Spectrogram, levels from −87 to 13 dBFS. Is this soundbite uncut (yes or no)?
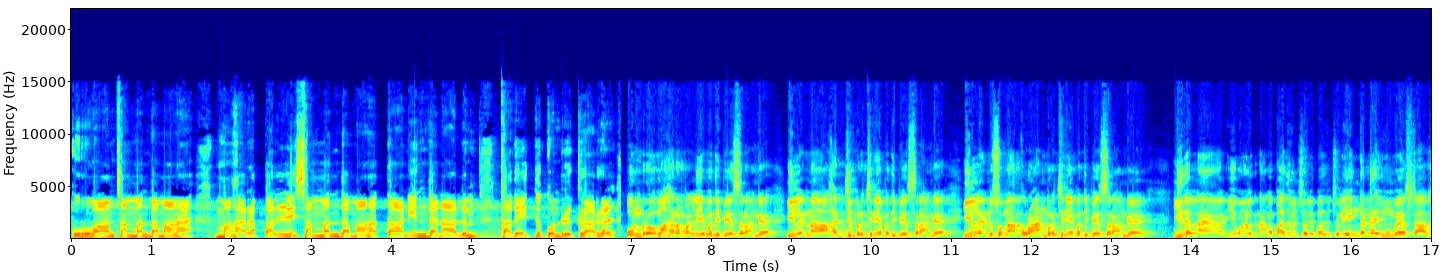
yes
